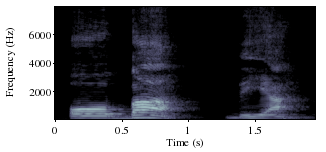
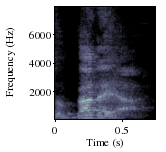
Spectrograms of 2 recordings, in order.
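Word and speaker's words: Obadiah: from the book of OBA DIA that is the name for those who are pronouncing this no he's not a bad air it is called obadia am I communicating from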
